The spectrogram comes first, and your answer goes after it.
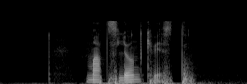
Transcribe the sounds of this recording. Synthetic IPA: mat̪slɵnd̪kʰvɪ̰st̪

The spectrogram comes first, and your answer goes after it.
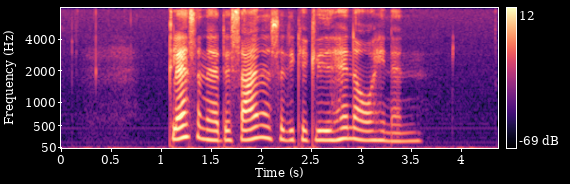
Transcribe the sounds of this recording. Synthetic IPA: ɡ̥læsɐnəæɐd̥isɑ̈ɪnð̩ˠsɒ̽d̥ikʰæɡ̥liːðˠəɦen̰ɒʊ̰ɐɦe̝nænn̩

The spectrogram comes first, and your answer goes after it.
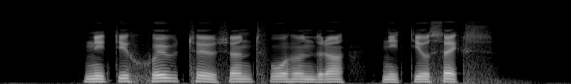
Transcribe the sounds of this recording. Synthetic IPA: nɪt̪ːɪɧʉ̟ːt̪ʰʉ̟ːsənt̪ʰv̥oːɦɵnd̪ɾa | nɪt̪ːɪʊsɛks

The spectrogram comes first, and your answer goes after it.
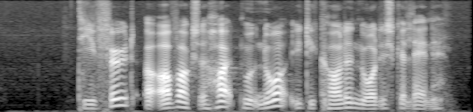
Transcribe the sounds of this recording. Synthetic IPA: d̥iæɐfø̰ːd̥ɒ̽ʔɒbʋɒ̽ɡ̥sð̩ˠhɒ̽ɪd̥mo̝ð̞̰ˠno̝ɐ̰ʔid̥ikʰɒ̽ləno̝ɐ̰d̥isɡ̥əlænʔə

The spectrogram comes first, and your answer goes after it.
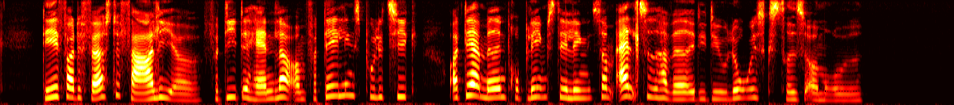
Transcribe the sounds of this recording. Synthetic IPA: d̥e̝æɐfɒ̽ɾe̝fɶɐsd̥əfɑ̈ːliɐːfɒ̽d̥ḭːd̥e̝ɦænlɐʔɒ̽mfɒ̽d̥e̝̰ːle̝ŋspʰo̝lit͡sʰiɡ̥ʔɒ̽d̥æɐmeð̞ˠe̝npʰʁo̝b̥le̝̰ːmsd̥e̝le̝ŋsɒ̽mʔæl̰t͡sʰið̞̰ˠɦɑ̈ʋæɐð̞̩ˠe̝d̥id̥e̝o̝lo̝̰ːisɡ̥sd̥ʁiðˠsɒ̽mʁɔ̽ːð̞ˠə

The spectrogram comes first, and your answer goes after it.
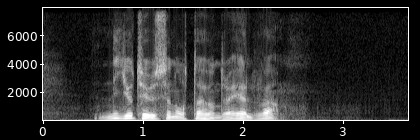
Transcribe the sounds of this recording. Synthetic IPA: niːʊt̪ʰʉ̟ːsənɔt̪ːaɦɵnd̪ɾaɛlva

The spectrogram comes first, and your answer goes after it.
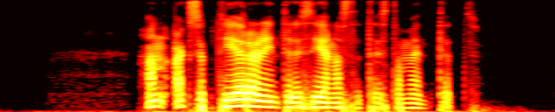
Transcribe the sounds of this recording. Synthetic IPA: hanaksɛpt̪ʰeːɾaɾɪnt̪əd̪ɛseːnast̪ət̪ʰɛst̪amɛnt̪ʰə̰t̪

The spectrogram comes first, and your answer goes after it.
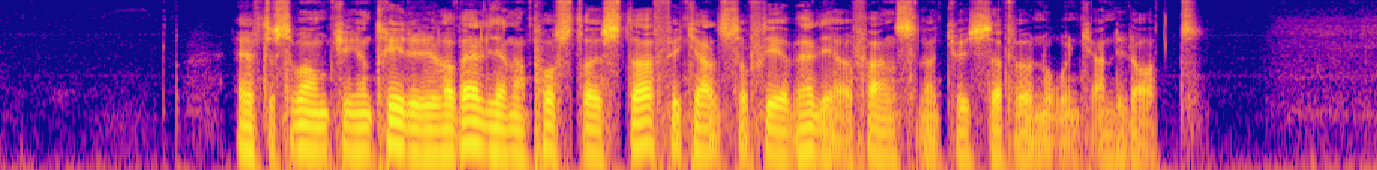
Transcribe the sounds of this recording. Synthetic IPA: ɛft̪əʂɔmɔmkʰɾɪŋɛnt̪ʰɾeːd̪jəd̪eːlavɛljaɳapʰɔst̪ɾœst̪afɪkːa̰lt̪sɔfleːɾvɛlja̰ɾə̰fɾansəna̰t̪̚kʰɾʏsːafœɾnːo̰ːɡɔ̰nkʰa̰nd̪ɪd̪ɑ̰ːt̪

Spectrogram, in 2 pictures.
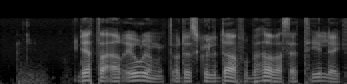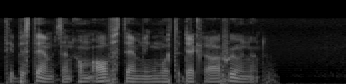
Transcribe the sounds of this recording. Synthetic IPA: d̪ɛt̪ːa̰ʔæɾʔuːɾɪmlɪɡ̚t̪ʰɔd̪ɛskɵlːəd̪æɾfœɾbɛɦøːvasɛt̪ʰːɪlːɛɡt̪ʰɪlbɛst̪ɛmːəlsənɔmɑːvst̪ɛmnɪŋmʊt̪d̪ɛkʰla̰ɾaɧuːnə̰n

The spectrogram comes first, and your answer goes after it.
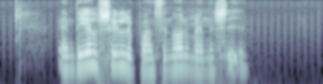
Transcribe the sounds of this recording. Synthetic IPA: ɛnd̪eːlɧʏlːəɾpʰɔhɛnsɛnɔɾmɛnæʂḭː

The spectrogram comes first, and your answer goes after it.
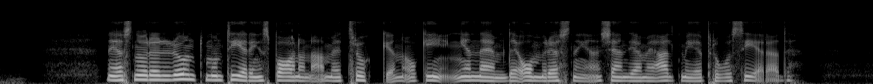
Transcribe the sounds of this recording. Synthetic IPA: næɾjɑːsnɵɾad̪əɾɵnt̪mʊnt̪ʰeːɾɪŋsbɑːɳaɳa̰meːd̪̚t̪ʰɾɵkːənɔkɪŋːənːɛmd̪əʔɔmɾœst̪nɪŋə̰nɕɛnd̪əjamɛjalt̪meːɾpʰɾʊvʊsḛːɾa̰d̪

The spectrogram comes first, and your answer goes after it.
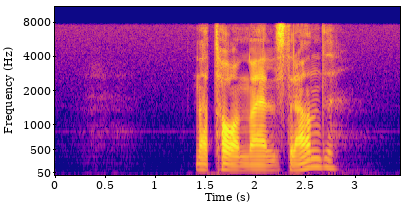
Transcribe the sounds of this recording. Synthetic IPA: nat̪ʰɑːnaɛlst̪ɾand̪

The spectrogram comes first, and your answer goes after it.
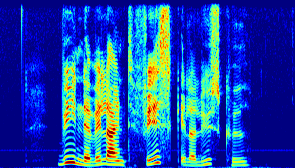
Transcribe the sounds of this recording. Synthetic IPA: ʋḭːnn̩æɐʋelɑ̈ɪnt͡sʰe̝lfe̝sɡ̥elɐlyːskʰøð̞ˠ

